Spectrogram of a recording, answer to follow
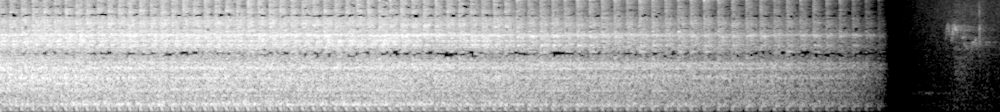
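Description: Small engine running at a steady idle with an even, fast firing beat, having caught just before. It fades away gradually and cuts off near the end.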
